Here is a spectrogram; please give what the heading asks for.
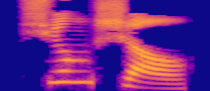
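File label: "凶手", Mandarin Chinese; hsk; chinese-flashcards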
